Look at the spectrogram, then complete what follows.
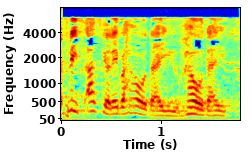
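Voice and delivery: ordinary delivery

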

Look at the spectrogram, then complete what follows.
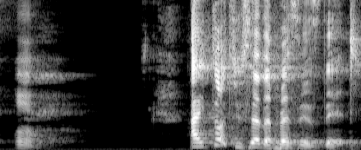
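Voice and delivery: ordinary talk

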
